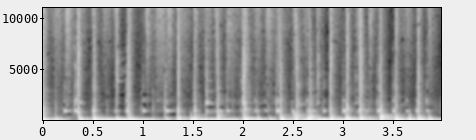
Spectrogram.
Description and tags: Brazilian Percussion Loop A 2bars 120bpm
Percussion-loop,2 bars, 120bpm.(Groove A)
Instruments: Schlagwerk U80 Neck-Udu; Meinl TOPCAJ2WN Slap-Top Cajon; Meinl SH5R Studio Shaker, 16" Floortom with Korino Drumheads.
